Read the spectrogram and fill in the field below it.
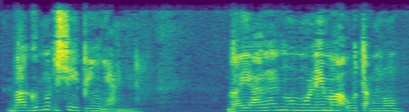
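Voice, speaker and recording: A woman's voice: mid-range voice, animated, moderate pace. Woman acting a worried Filipino mother, muffled recording. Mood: firm, disapproving. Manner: earnest, reproachful. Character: worried, firm middle-aged wife and mother. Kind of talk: Filipino radio melodrama acting. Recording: dull lo-fi audio, clear background noise.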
